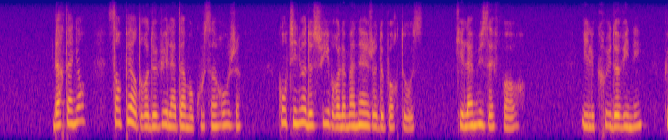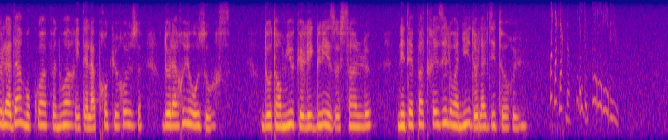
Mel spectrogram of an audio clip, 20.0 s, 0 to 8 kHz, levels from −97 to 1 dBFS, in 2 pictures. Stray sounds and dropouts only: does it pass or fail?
fail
